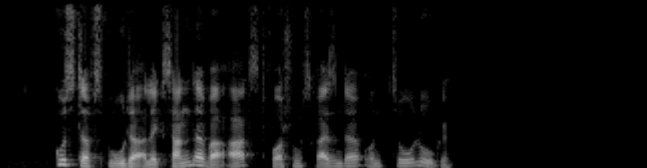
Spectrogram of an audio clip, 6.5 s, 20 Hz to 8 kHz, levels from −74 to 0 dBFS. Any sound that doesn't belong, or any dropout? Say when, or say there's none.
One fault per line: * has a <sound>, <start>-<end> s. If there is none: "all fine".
all fine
